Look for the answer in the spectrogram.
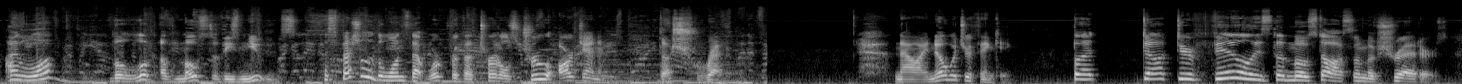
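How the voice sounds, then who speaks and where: A man's voice: a little high, very animated, a little slow, faint music behind. A man narrating a scripted cartoon review as host, opinionated and emphatic.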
